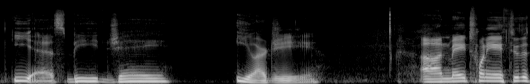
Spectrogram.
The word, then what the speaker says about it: Esbjerg: You didn't pronounce the J. That's why I said I don't know. It's ESBJERG.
